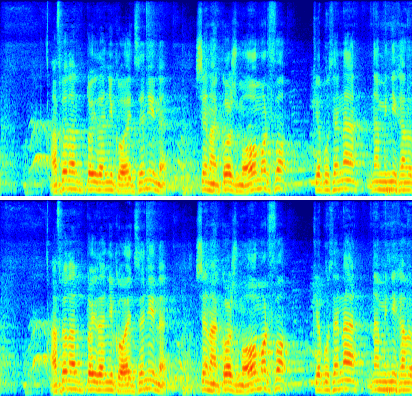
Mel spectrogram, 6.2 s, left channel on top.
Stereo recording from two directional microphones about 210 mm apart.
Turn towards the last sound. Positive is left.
turn(degrees=15)  # may be behind; listen again after turning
